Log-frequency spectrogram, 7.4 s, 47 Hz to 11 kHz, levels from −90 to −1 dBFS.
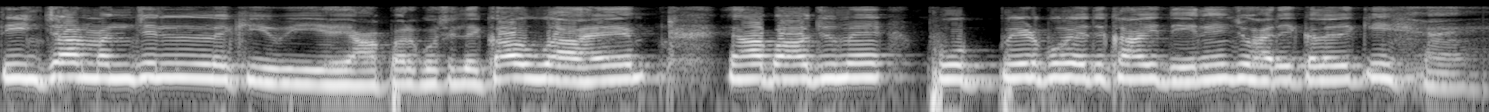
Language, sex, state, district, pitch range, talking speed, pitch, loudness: Hindi, male, Bihar, Gaya, 215-245 Hz, 215 wpm, 240 Hz, -12 LUFS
